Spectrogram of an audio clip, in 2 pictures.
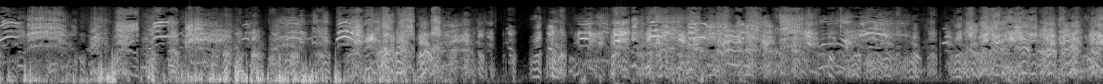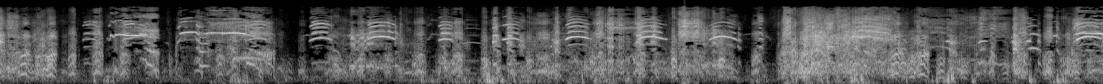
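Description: A flock of silver gulls calling close to the microphone: many short, high, harsh squawks overlapping, coming in quick runs and busiest in the second half.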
